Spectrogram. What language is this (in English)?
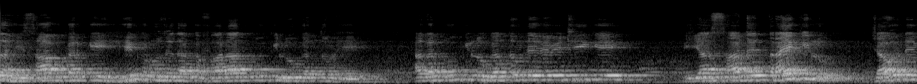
Urdu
